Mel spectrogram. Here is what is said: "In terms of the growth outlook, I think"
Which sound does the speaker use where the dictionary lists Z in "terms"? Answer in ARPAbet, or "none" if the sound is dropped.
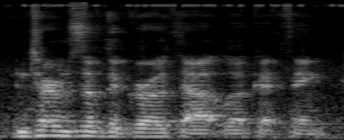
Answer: Z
